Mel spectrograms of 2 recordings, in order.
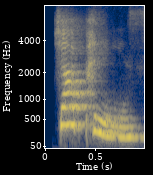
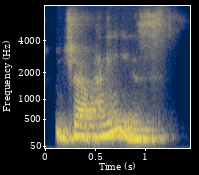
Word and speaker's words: Japanese: Japanese. No, you were wrong. It's, Japanese. no, honey, it's knees is stressed here. Japanese.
